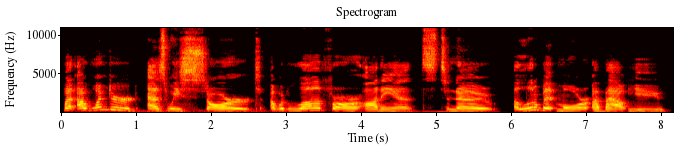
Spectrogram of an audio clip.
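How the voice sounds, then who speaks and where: A woman co-hosting a podcast interview, asking her questions in a measured way. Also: medium pitch, lively intonation, fairly bright tone, recorded from a distance. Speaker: podcast co-host.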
